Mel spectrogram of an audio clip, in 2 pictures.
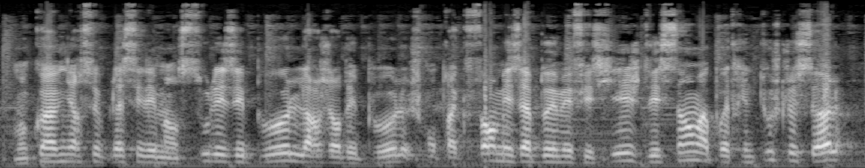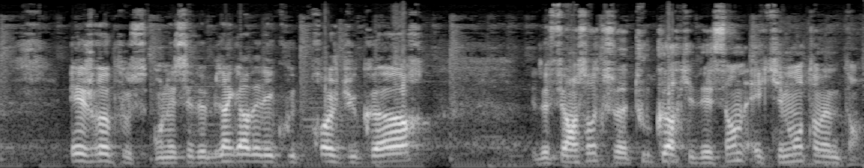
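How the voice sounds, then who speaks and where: Guy walking you thru exercises step by step, calm, a bit high-pitched, faint music. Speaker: CrossFit coach. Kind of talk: workout instruction.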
